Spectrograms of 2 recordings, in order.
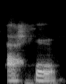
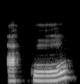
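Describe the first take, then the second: First: The middle consonant is a raspy fricative, x. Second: The middle consonant is a full stop, k. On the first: "or with the fricative" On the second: "it can be said with the with the stop"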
